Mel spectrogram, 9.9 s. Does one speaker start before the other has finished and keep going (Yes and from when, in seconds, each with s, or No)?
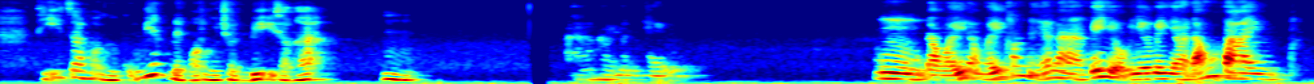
No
